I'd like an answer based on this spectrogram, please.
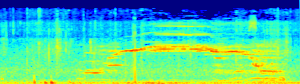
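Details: Wild bull elk standing in water with a large group of elk, bugling: a whistled note rising steeply, held high for over a second, then falling away into lower grunting tones, over a low rumble of background noise.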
